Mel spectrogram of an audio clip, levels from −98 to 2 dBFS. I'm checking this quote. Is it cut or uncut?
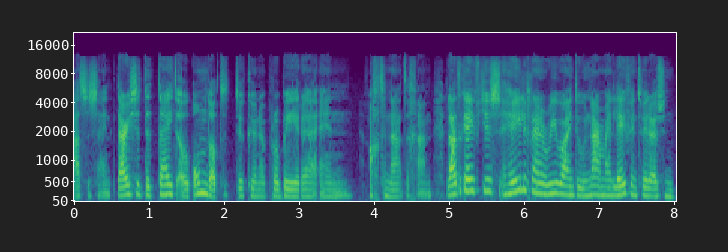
cut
